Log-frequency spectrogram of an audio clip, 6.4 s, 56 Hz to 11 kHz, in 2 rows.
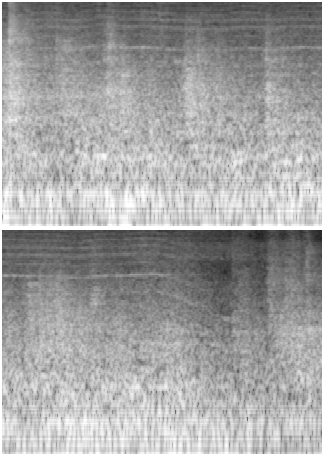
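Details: Newly installed LiftMaster 8160W Wi-Fi DC-motor chain-drive opener, 8 ft rail, soft start and stop; soft, even motor and chain hum with a light rhythmic roller rattle, quiet and smooth, normal.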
